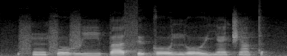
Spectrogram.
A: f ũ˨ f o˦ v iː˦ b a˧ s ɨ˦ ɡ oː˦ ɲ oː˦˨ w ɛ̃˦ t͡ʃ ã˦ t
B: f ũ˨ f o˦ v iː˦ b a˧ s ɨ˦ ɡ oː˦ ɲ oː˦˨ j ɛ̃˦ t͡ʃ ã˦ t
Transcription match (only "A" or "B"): B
